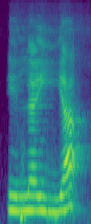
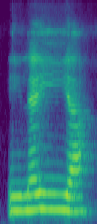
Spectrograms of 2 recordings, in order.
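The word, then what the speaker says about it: إليّ: Ilayya. You see this? Ya has the shad on it. And the fatha. Ilayya.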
